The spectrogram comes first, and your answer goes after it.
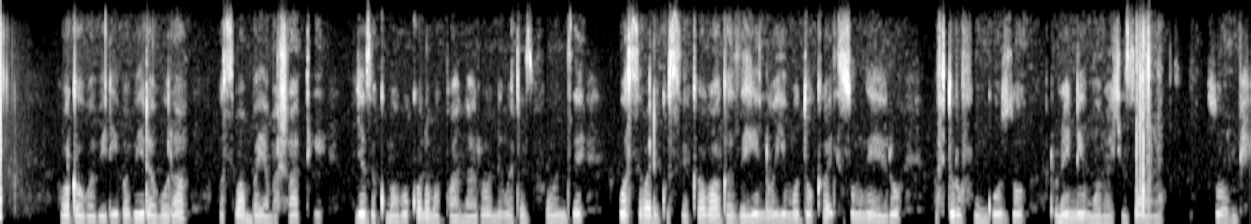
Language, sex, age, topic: Kinyarwanda, female, 18-24, finance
